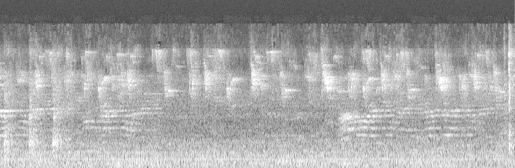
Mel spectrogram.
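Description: Faint chirping of small birds in the background, many quick high chirps in a row, over a low steady hum.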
